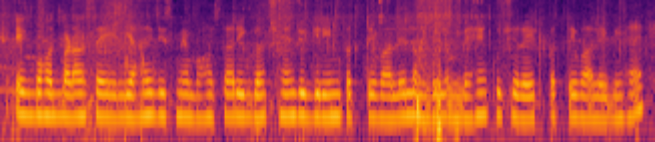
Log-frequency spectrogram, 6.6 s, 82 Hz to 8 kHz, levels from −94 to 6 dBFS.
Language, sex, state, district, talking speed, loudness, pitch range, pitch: Hindi, female, Bihar, Kishanganj, 200 wpm, -18 LUFS, 190-195 Hz, 195 Hz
